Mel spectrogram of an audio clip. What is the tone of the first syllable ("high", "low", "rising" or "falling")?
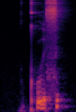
low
